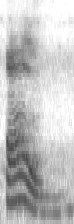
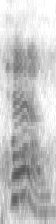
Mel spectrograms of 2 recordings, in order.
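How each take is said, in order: First: The L sound is pronounced. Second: The L sound is silent. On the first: The speaker calls it wrong. "We don't say palm" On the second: The speaker calls it right. "We say palm"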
